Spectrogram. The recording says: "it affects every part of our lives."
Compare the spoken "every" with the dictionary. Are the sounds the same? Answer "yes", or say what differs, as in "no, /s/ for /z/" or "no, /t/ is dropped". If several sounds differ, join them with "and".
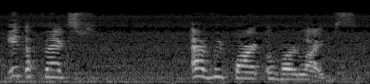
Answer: yes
